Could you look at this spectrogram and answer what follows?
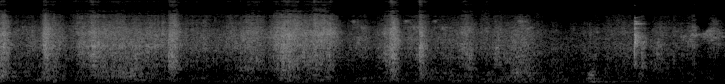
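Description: Crumpled newspaper packing being pulled off by hand and tossed aside: an irregular crinkling rustle of paper with short sharp crackles.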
